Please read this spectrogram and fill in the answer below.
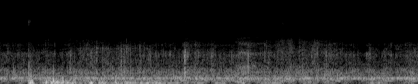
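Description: Electric unicycle riding over a dirt path: a steady motor whine over tyre rumble and wind on the microphone. A couple of low thumps from bumps come about half a second in.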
